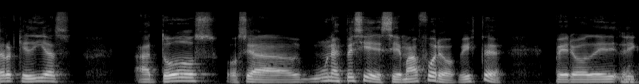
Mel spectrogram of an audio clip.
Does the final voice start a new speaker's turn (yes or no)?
no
